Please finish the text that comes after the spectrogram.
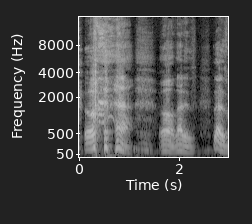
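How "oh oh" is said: jovial laugh. Acted. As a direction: laugh heartily like a jolly host. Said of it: "he starts laughing, a sort of jovial, jolly type".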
